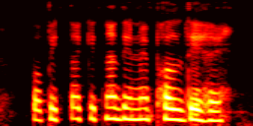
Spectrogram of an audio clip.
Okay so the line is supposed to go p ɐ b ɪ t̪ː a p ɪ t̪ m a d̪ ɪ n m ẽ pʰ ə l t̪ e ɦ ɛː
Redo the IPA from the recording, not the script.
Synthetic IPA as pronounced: p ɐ p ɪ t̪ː a k ɪ t̪ n a d̪ ɪ n m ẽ pʰ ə l d̪ e ɦ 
